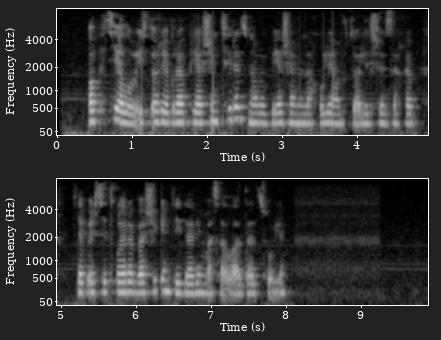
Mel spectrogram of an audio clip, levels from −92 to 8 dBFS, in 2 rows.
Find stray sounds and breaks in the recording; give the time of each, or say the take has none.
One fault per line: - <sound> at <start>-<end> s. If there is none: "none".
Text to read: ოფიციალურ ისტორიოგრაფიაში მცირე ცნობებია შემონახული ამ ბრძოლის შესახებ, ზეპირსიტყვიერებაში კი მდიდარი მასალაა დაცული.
none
